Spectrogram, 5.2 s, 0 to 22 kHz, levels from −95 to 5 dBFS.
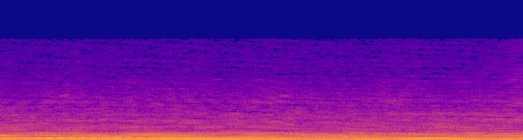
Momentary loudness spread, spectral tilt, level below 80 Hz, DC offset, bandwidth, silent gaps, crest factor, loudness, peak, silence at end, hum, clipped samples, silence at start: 4 LU; -9 dB/octave; -52 dBFS; under 0.1%; 9.6 kHz; none; 12 dB; -21 LUFS; -8 dBFS; 0 s; none; under 0.1%; 0 s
